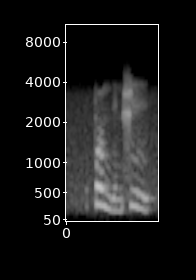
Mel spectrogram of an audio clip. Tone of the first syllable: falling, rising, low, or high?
falling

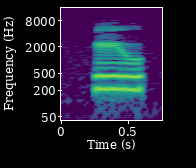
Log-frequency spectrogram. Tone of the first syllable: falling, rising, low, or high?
high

